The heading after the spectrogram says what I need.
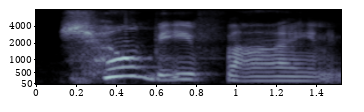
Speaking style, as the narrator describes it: Grandpa laughed

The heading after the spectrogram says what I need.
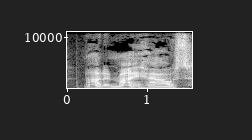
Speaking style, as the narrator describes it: sighed Mr

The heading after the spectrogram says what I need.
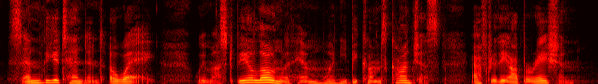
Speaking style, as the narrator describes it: he whispered to me

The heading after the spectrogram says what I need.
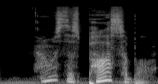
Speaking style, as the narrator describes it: Jack asked anxiously

